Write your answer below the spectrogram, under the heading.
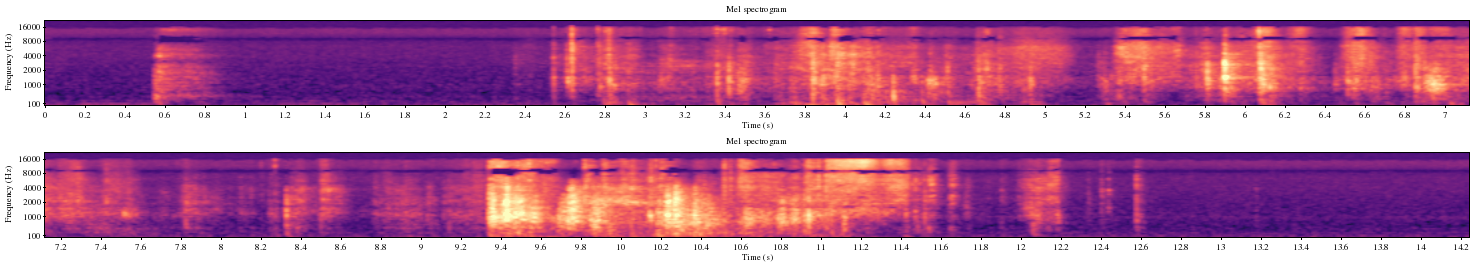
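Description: Pages of a hardcover picture book being turned and handled, with paper rustling and crinkling in irregular bursts for about ten seconds. The loudest stretch comes about two-thirds of the way in.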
